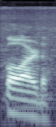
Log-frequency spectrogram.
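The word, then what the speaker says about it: chord: देखें क्या लिखा है सी एच ओ आरडी इसे क्या पढ़ते कॉर्ड क्या पढ़ते हैं कॉर्ड सी एच ओ आई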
